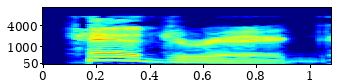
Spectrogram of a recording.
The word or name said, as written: headrig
